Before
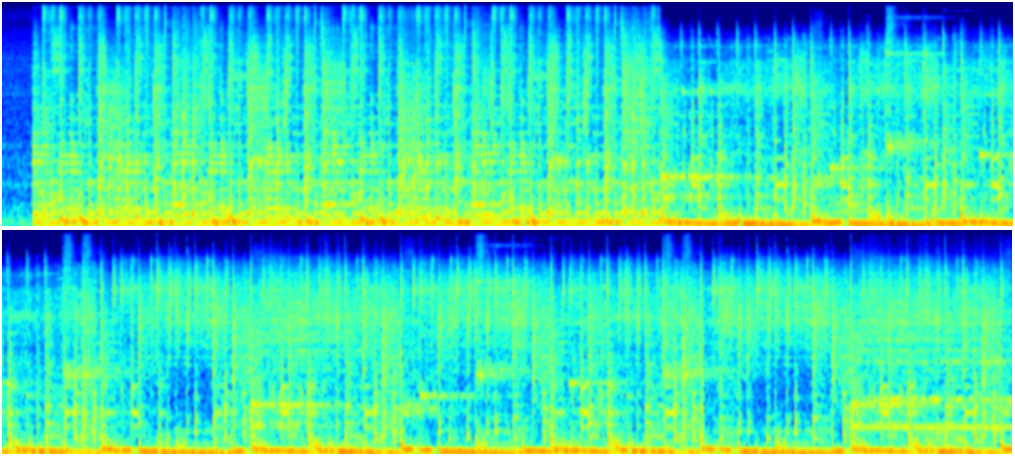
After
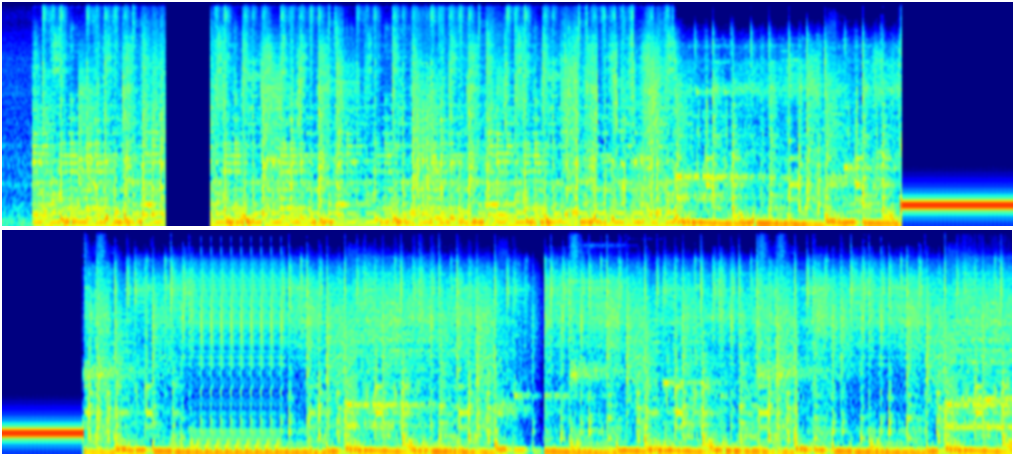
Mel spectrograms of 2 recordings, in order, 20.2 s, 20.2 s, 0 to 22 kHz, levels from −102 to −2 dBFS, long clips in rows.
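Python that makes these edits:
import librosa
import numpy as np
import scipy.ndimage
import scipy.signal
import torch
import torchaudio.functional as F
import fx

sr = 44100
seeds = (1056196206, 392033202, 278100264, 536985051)

y = fx.edit(x, sr, fx.cut(start_s=0.76, length_s=0.31),
    fx.insert_silence(at_s=1.94, length_s=0.45),
    fx.clip_gain(start_s=3.27, length_s=0.44, db=-5.5),
    fx.reverse_span(start_s=5.45, length_s=0.93),
    fx.bleep(start_s=8.85, length_s=1.93, hz=387.0, db=-17.0),
    fx.stutter(start_s=11.87, slice_s=0.1, count=9),
    fx.fade_out_span(start_s=14.08, length_s=0.5), tone=tone)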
